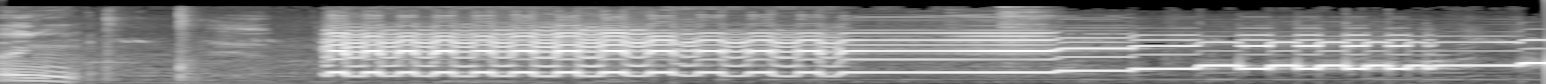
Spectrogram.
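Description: A held sung note slides down and ends, and after a pause of about a second and a half a flute-like wind instrument comes in. It plays a fast trill between two notes, then climbs in steps with shorter trills to a held higher note.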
